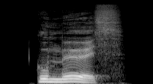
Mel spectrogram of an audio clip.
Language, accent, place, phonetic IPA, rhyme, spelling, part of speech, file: German, Germany, Berlin, [ɡʊˈmøːs], -øːs, gummös, adjective, De-gummös.ogg
- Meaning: gummatous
